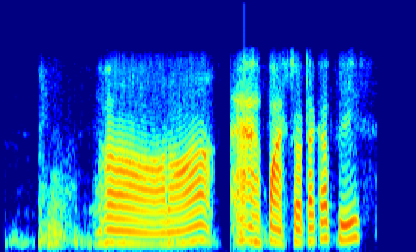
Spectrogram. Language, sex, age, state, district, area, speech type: Santali, male, 60+, Jharkhand, East Singhbhum, rural, conversation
